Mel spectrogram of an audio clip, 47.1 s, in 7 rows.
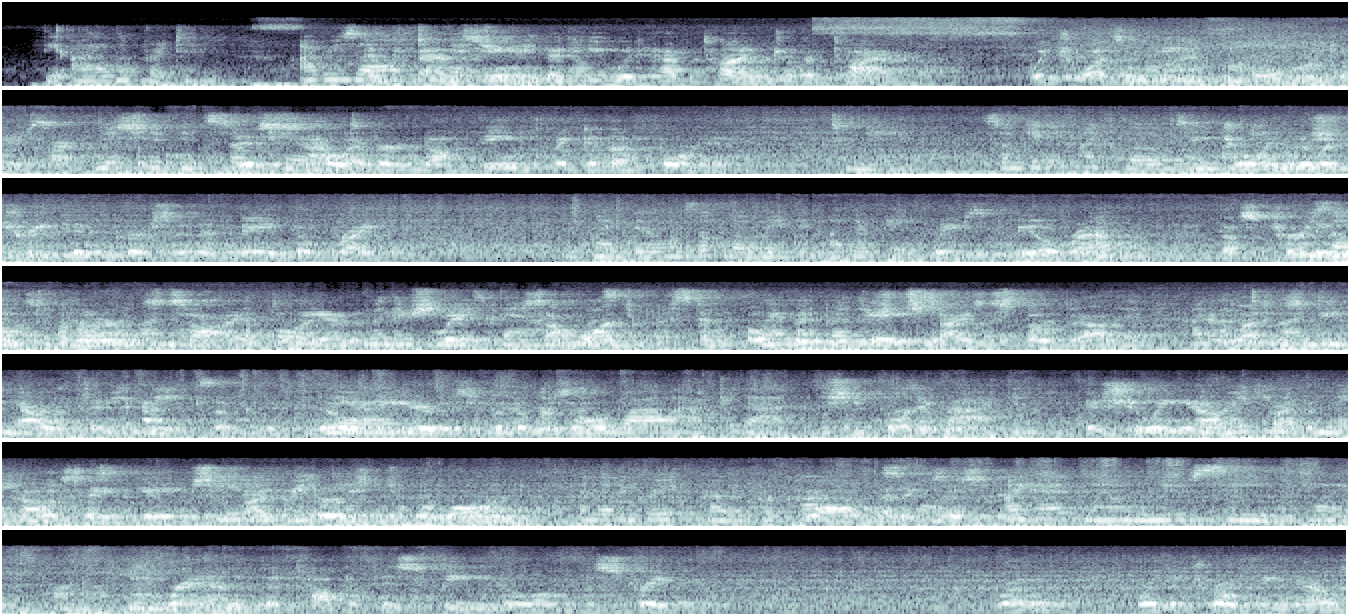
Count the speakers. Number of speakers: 2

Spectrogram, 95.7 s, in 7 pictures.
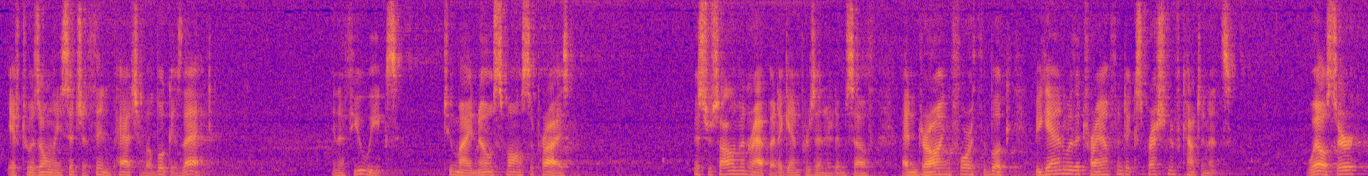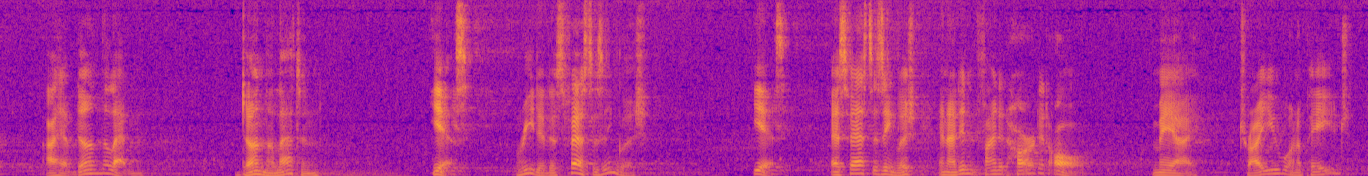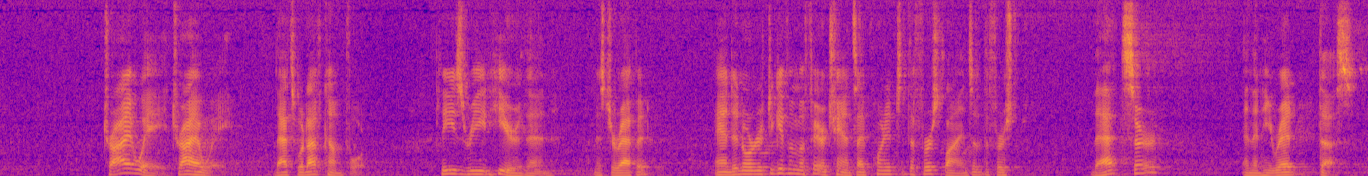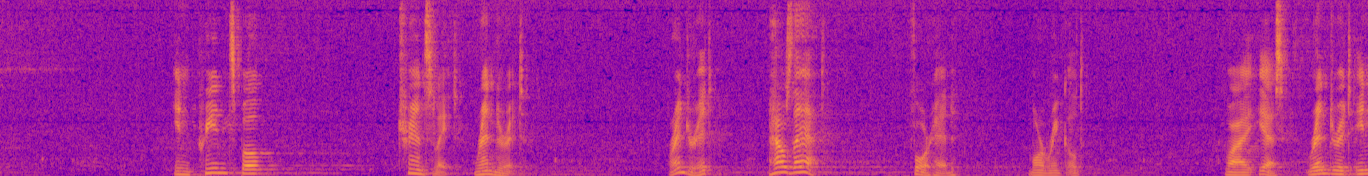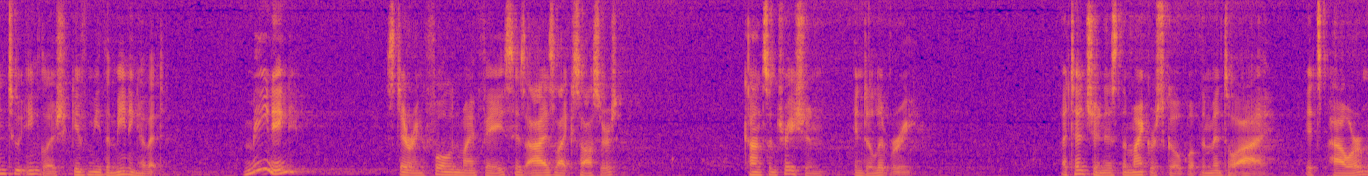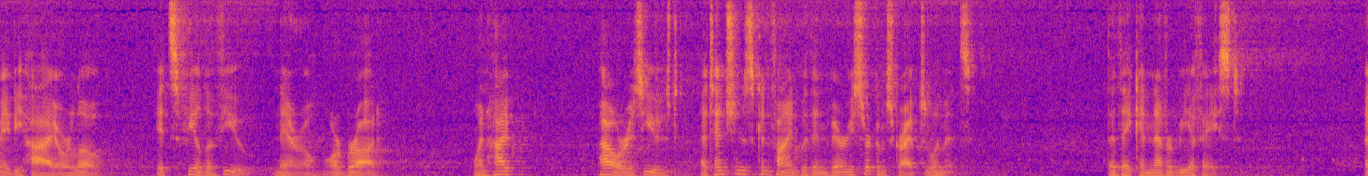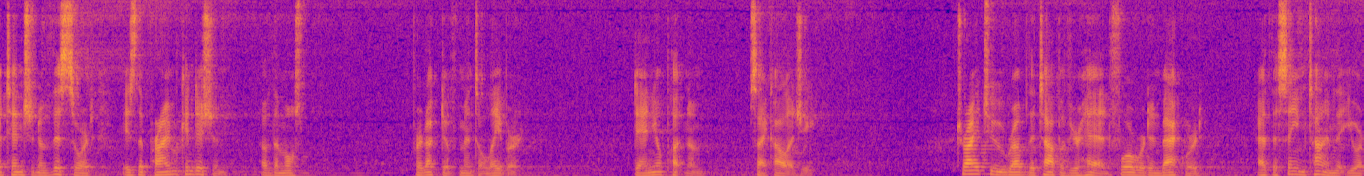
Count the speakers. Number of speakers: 1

